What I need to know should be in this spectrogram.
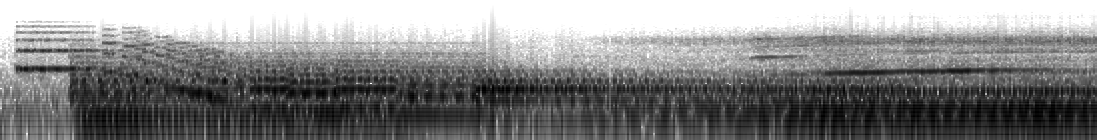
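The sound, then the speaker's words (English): A car engine running while driving fast through city intersections. It makes a loud, continuous humming drone whose tones slide downward in the first seconds and then hold steady. “Step on it, but watch the intersections. Hey, that car coming against us!”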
